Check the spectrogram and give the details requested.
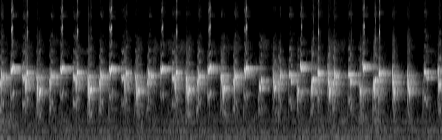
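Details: Trucukan, the sooty-headed bulbul, singing a long ropel phrase meant to provoke rivals into replying: a steady run of bright, bubbly whistled notes rising and dipping, repeated without pause over nine seconds.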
